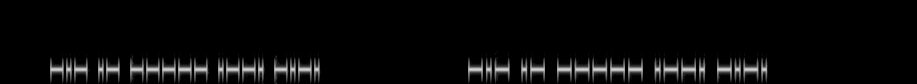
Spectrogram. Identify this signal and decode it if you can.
Morse code, heard as a keyed tone, about 29 wpm, 700 Hz. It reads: KA0PC KA0PC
